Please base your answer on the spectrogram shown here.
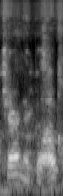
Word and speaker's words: Chernigov: And there's another, Isaac of Chernihiv, sometimes recorded as Isaac of or Yitzchak of Chernigov. That would be Russian pronunciation of the same place.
